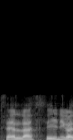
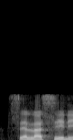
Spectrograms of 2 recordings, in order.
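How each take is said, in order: First: The consonants are th sounds, tongue between teeth. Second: The consonants are plain hissing s sounds. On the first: "셀라시니가 돼야 되는데" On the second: "S 발음처럼 해서 셀라시니 이렇게"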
